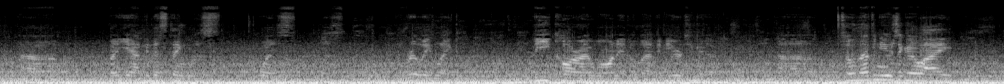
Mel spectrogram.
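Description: Steady low drone of a C6 Corvette's V8 and road noise heard from inside the cabin while cruising, with a man's voice coming and going over it.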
